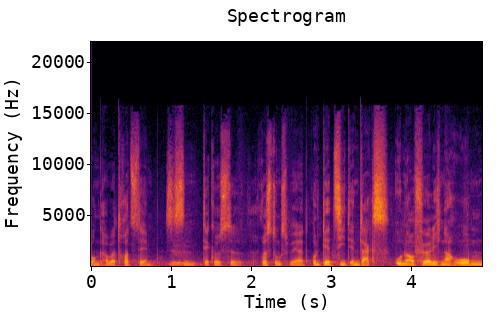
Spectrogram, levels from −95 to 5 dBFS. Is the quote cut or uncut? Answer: cut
